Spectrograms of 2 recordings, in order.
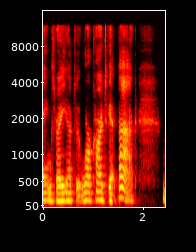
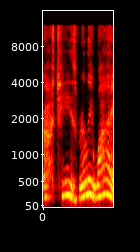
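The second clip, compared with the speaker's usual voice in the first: weary exasperation; 7 semitones higher than usual. Pretend. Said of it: "And it's like".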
